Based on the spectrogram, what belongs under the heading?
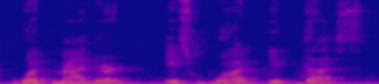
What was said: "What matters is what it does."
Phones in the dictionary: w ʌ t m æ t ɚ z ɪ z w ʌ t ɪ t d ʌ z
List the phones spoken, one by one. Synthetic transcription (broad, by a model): w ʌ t m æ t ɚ ɪ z w ʌ t ɪ t d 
